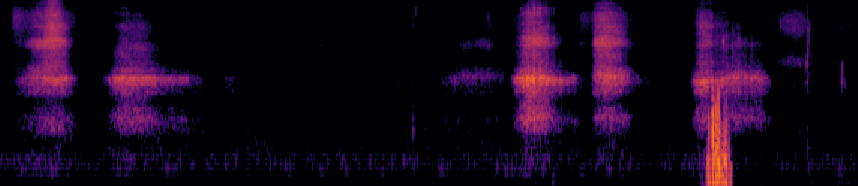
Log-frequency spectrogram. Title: Teasing My Nose With a Feather And Sneezing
